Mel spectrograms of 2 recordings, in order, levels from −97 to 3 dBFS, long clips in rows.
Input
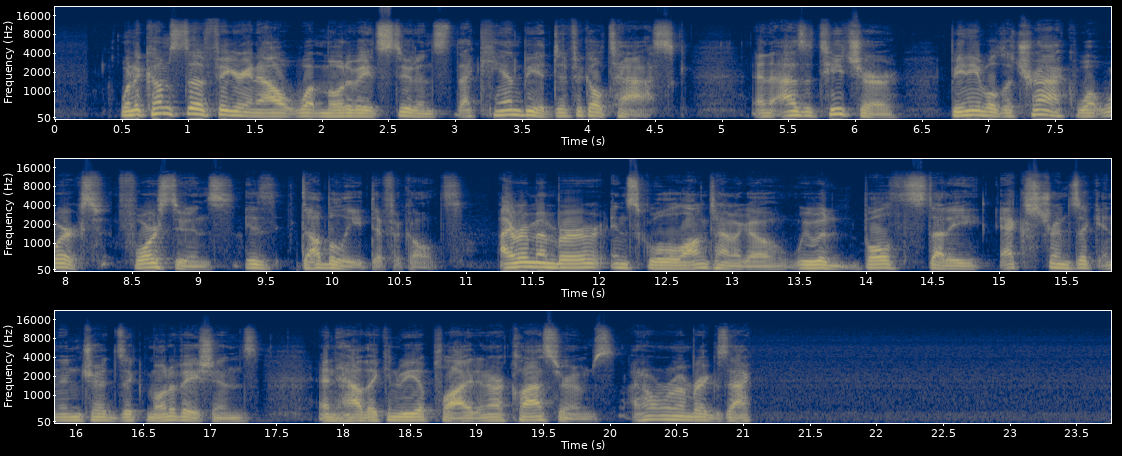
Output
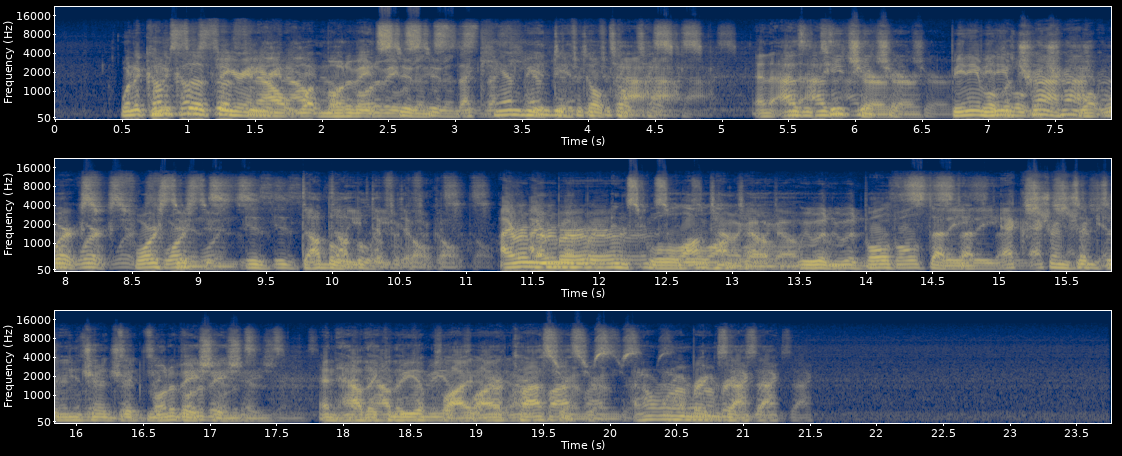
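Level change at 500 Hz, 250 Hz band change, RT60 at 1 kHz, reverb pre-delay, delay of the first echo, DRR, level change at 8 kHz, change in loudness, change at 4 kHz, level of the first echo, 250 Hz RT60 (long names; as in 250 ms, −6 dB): +5.0 dB, +5.0 dB, no reverb audible, no reverb audible, 47 ms, no reverb audible, +4.5 dB, +4.5 dB, +4.5 dB, −18.0 dB, no reverb audible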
